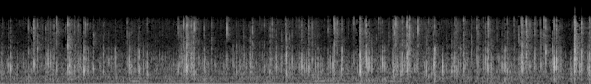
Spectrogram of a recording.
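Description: Hands squeeze and crinkle a clear cellophane bag full of foil-wrapped candies. It makes a steady, dense run of bright, sharp crackles and crinkles over six seconds, with little low end.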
